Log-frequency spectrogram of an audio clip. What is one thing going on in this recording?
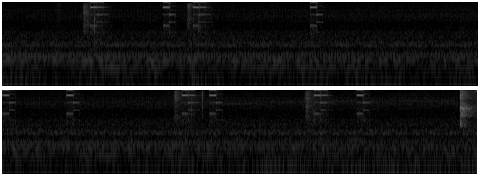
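Soft menu clicks tick now and then.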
